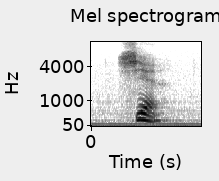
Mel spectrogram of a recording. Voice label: "xian4", Chinese pinyin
